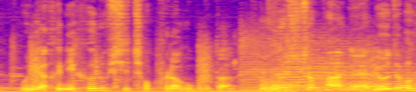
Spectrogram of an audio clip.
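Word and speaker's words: Хрущёв: 돌아가고 그 와중에 당시에 이제 소련 공산당 서기장이 그 우리가 흔히 흐루시초프라고 부르던, 흐루시초프 아니에요? 요즘은 흐루쇼프라고 하더라고요. 왜 이렇게 바뀌었죠? 그러게요. 우리 발음이 옛날 역사책이나 그러니까.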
